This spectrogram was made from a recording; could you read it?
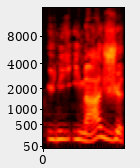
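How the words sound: The name is said with French pronunciation.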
